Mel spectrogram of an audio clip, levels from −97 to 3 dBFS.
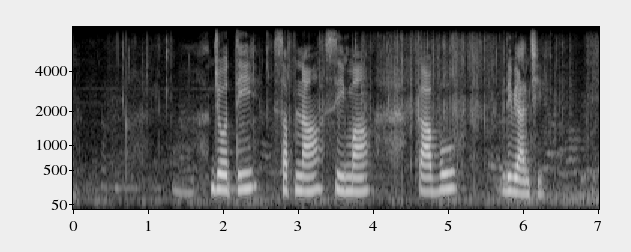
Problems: constant background noise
